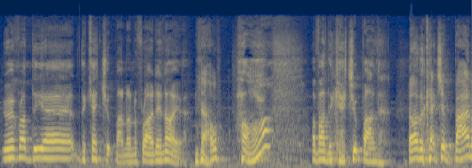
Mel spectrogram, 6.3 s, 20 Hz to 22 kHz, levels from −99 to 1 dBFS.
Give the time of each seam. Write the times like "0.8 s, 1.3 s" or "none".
1.0 s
